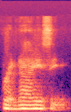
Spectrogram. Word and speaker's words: Brenneise: It's pronounced pranisy.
